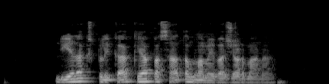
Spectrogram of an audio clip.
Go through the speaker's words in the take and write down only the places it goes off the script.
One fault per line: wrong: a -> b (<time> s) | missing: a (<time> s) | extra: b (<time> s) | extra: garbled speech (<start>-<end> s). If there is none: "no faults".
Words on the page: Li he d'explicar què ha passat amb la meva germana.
no faults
